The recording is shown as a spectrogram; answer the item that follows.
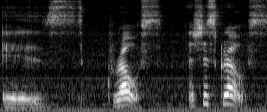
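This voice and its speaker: A woman is heard talking with noticeable background noise in the recording. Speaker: vlogger. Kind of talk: casual vlog monologue. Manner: animated.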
